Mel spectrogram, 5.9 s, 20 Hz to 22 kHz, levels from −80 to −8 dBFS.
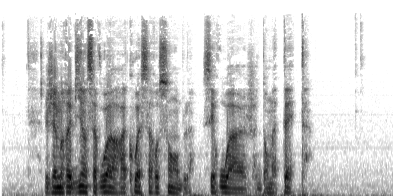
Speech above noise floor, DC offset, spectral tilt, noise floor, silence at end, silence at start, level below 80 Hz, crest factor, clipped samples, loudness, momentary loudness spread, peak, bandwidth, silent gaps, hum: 30 dB; under 0.1%; -4.5 dB/octave; -46 dBFS; 1.05 s; 0.45 s; -38 dBFS; 16 dB; under 0.1%; -16 LUFS; 11 LU; 0 dBFS; 16.5 kHz; none; none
